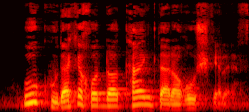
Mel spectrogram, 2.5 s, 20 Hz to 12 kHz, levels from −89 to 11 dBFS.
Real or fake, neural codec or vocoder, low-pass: real; none; 10.8 kHz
